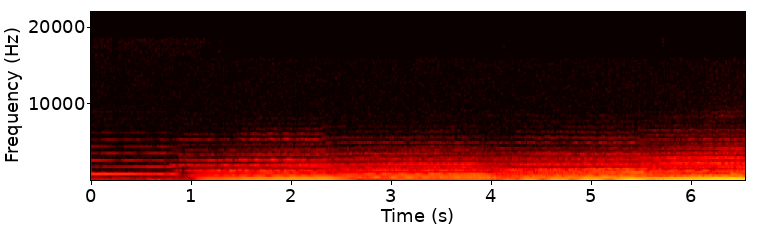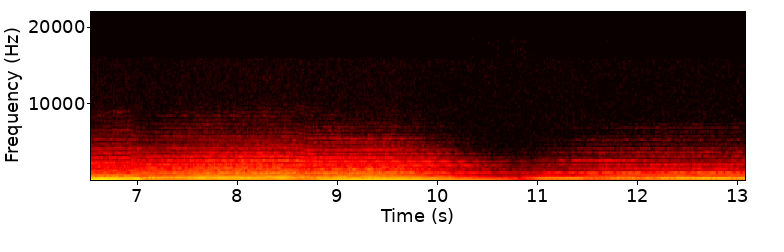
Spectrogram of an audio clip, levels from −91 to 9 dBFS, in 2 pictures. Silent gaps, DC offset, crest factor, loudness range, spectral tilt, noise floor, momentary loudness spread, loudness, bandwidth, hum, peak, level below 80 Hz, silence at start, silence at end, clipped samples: none; under 0.1%; 16 dB; 11 LU; -9 dB/octave; -52 dBFS; 16 LU; -30 LUFS; 6.8 kHz; none; -14 dBFS; -68 dBFS; 0 s; 0 s; under 0.1%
